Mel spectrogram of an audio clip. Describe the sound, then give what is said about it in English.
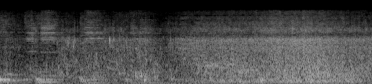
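Steady wash of waves and surf in the Irish Sea as swimmers enter the water, a broad continuous rush with some wind buffeting the microphone and faint splashing near the start. “Right, we're in the water.”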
